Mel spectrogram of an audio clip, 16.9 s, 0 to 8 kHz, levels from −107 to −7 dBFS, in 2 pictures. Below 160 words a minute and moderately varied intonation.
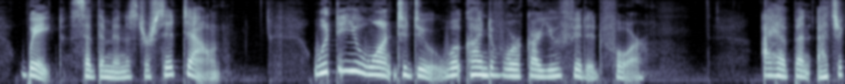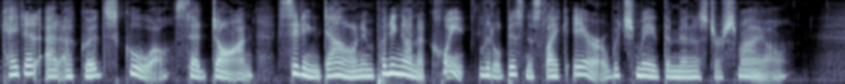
No: average, 165 wpm; average, 4.1 semitones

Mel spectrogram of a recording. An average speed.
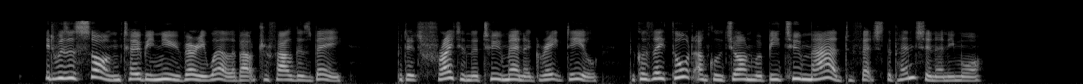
Yes: average, 195 wpm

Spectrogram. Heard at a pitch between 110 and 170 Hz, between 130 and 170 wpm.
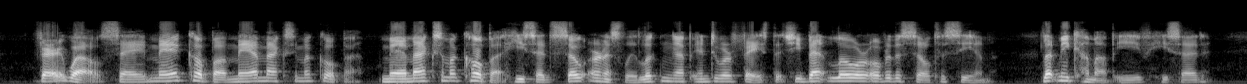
No: low, 135 Hz; average, 180 wpm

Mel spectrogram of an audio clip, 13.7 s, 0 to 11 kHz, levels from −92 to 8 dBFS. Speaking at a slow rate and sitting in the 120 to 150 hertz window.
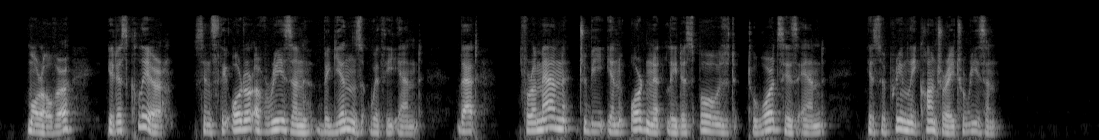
Yes: slow, 125 wpm; low, 135 Hz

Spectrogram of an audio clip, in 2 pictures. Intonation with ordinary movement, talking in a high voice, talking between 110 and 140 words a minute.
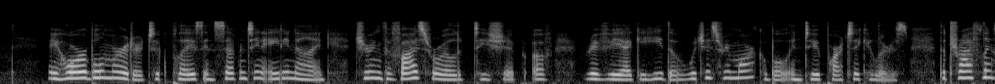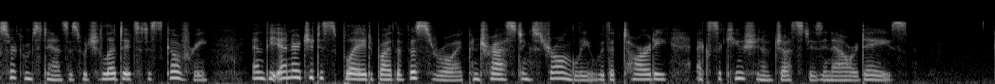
Yes: average, 4.0 semitones; high, 245 Hz; slow, 135 wpm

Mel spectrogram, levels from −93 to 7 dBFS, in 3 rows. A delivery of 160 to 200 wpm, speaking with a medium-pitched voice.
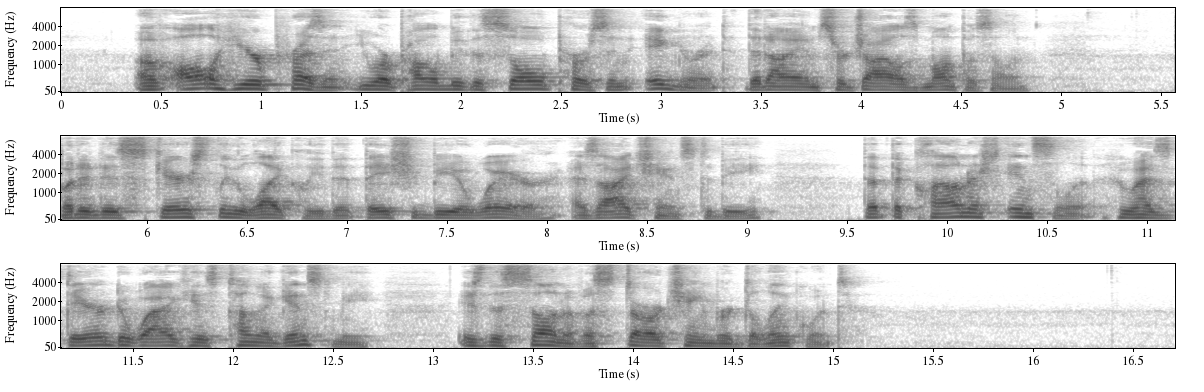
No: average, 190 wpm; low, 110 Hz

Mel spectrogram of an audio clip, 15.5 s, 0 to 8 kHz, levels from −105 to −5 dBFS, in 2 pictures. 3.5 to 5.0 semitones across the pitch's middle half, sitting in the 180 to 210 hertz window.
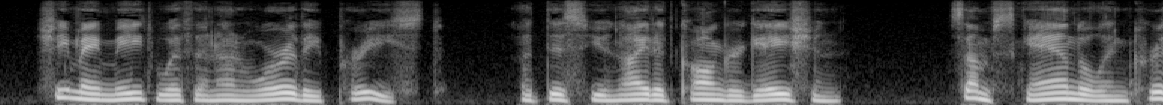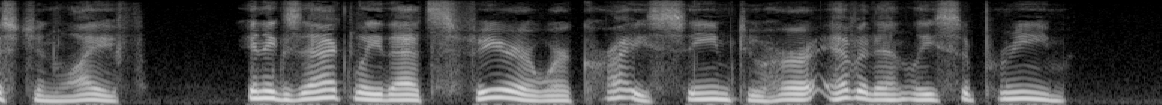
No: average, 4.0 semitones; medium, 160 Hz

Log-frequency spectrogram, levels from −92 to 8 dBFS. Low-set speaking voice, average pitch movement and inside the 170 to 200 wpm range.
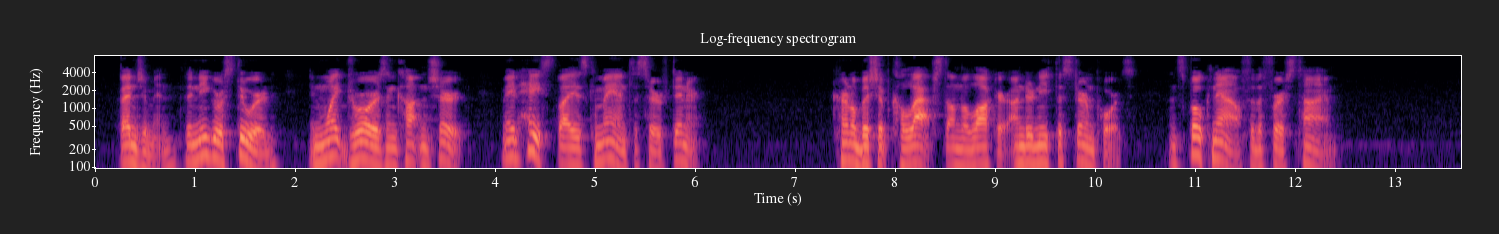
No: low, 115 Hz; average, 3.8 semitones; average, 155 wpm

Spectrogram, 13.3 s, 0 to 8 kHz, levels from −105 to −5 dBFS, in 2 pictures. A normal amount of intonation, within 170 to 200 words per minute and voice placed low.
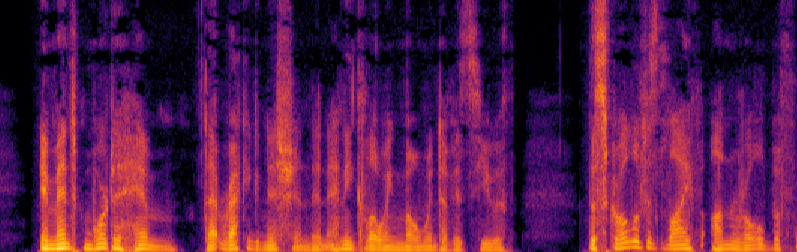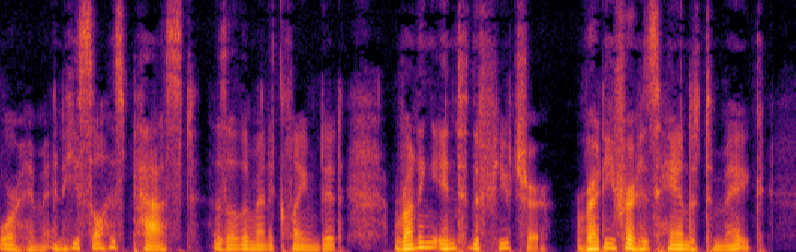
Yes: average, 3.6 semitones; average, 190 wpm; low, 115 Hz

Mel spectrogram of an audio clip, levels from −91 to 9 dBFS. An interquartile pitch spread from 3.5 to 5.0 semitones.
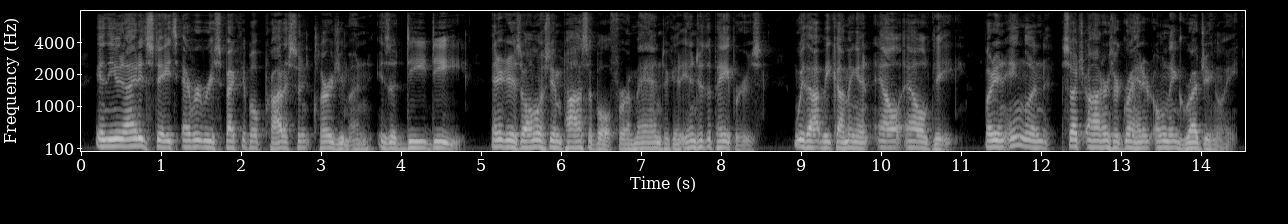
No: average, 3.0 semitones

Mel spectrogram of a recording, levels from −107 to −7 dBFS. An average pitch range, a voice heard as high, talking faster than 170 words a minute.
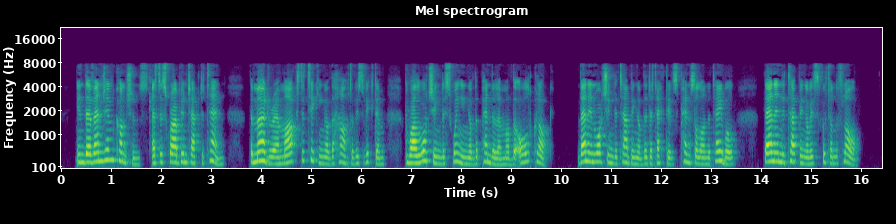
Yes: average, 4.5 semitones; high, 205 Hz; average, 195 wpm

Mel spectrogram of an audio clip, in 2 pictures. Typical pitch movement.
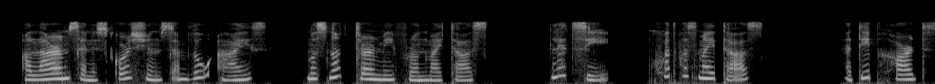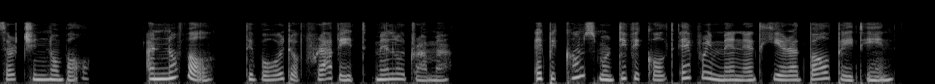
Yes: average, 4.6 semitones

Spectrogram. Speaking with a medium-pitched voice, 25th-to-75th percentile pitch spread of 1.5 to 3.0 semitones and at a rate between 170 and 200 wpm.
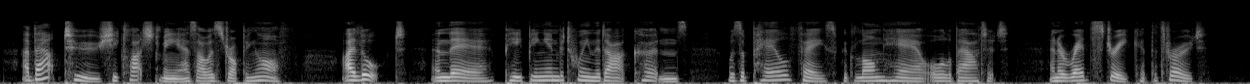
No: medium, 165 Hz; average, 3.7 semitones; average, 175 wpm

